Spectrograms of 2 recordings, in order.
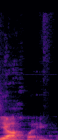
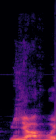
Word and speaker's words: Yahweh: Number one, Yahweh is the best educated guess we have as to how to pronounce this.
